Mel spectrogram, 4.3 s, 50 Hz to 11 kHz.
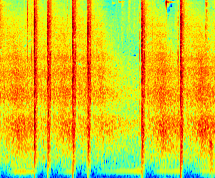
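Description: Beretta CX4 Storm semi-automatic 9mm carbine firing about seven shots at an uneven pace, some in quick pairs and others a second or so apart.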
